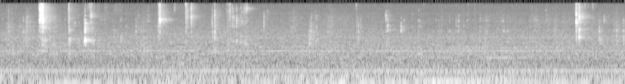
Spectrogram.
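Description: A person chewing a mouthful of oven-baked sweet potato wedge: scattered soft mouth clicks and smacks over a steady low hum.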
